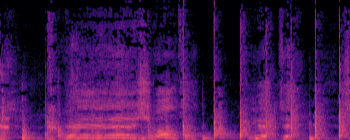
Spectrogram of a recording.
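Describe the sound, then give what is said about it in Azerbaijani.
A person claps their hands several times after a stretch of speech, giving sharp, irregular slaps that start and stop unevenly. “Bacardığın qədər onu alqışla. Mütləq. Dur burada tamaşa elə gör. Necə alqışlayıram onu.”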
